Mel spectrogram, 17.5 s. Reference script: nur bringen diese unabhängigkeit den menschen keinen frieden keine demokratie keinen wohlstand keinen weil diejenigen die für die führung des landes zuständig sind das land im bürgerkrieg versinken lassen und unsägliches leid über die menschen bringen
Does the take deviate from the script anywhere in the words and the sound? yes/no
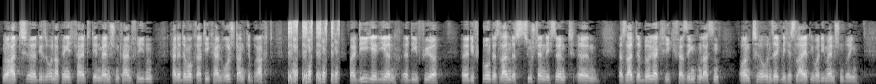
yes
